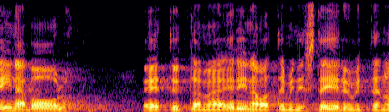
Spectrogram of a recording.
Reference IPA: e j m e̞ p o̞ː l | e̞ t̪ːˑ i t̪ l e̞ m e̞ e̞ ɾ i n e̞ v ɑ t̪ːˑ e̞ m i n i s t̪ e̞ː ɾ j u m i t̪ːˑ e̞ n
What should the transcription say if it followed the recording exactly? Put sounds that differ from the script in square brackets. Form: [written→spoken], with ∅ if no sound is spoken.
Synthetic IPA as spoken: e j [m→n] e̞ p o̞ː l | e̞ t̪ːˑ [i→y] t̪ l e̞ m e̞ e̞ ɾ i n e̞ v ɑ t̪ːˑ e̞ m i n i s t̪ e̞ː ɾ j u m i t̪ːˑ e̞ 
